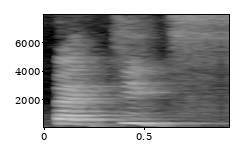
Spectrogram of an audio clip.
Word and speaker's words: petit: Then petite. Okay. Look at it. Petit. Without pronouncing the teeth at the end. Petit. The pronunciation ends at the I.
